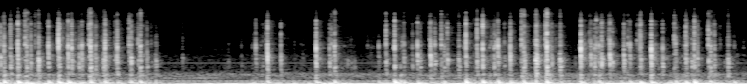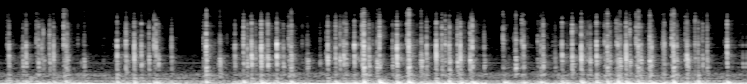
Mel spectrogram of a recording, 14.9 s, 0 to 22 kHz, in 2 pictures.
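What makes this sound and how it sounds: Fingertips of both hands rapidly type on a full-size Corsair K68 backlit plastic mechanical keyboard with Cherry MX Red switches. Fast, irregular bursts of sharp clacky key taps run throughout, with a low thump under each stroke and brief pauses between runs.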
